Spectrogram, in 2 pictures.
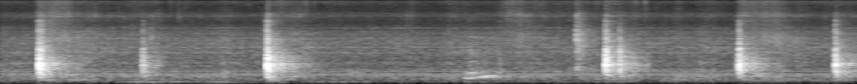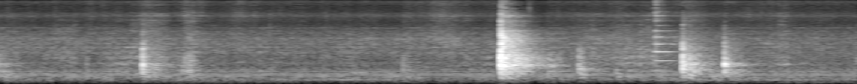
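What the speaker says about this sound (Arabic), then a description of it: "انا عاوزه بس احط فوطه كده تحت الطبق عشان ما يعملش الصوت اللي هو بيعمله ده" A plate clatters and knocks against a kitchen counter while dough is kneaded by hand, giving repeated sharp hard clacks at uneven intervals, fairly close, with soft rubbing between hits and no talk.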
